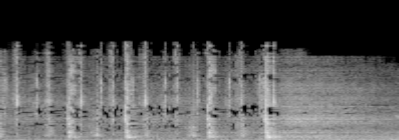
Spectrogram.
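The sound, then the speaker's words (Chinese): Many clocks ticking together in a palace hall: dense, uneven clicks overlap in a busy clatter, then give way to a steady hiss. “令人奇怪的是，在这些钟表的吵闹声中，慈禧太后如何能够安然入睡？”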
